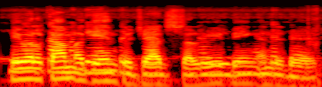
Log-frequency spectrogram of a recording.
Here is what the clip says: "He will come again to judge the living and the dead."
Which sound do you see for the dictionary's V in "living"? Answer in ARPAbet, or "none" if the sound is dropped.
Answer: P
